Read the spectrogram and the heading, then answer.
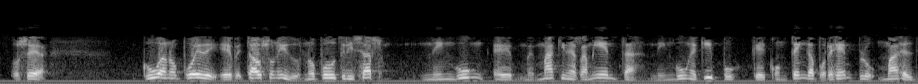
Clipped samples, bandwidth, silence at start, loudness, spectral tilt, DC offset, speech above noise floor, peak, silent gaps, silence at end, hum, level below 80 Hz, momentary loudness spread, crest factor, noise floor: under 0.1%; 6 kHz; 0.1 s; -16 LUFS; -7 dB/octave; 0.9%; 25 dB; 0 dBFS; none; 0 s; none; -48 dBFS; 11 LU; 16 dB; -41 dBFS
